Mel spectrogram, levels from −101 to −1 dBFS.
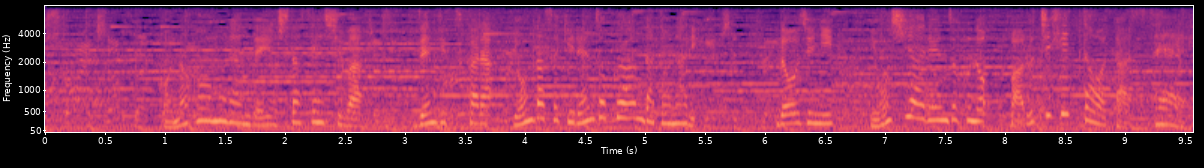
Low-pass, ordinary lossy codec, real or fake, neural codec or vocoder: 7.2 kHz; none; real; none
